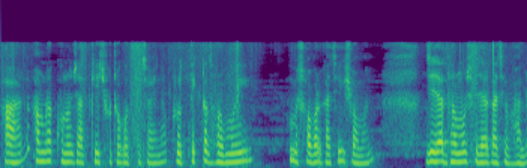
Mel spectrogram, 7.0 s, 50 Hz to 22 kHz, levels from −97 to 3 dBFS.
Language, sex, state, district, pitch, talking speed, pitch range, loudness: Bengali, female, West Bengal, North 24 Parganas, 205 Hz, 170 wpm, 195-220 Hz, -18 LUFS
